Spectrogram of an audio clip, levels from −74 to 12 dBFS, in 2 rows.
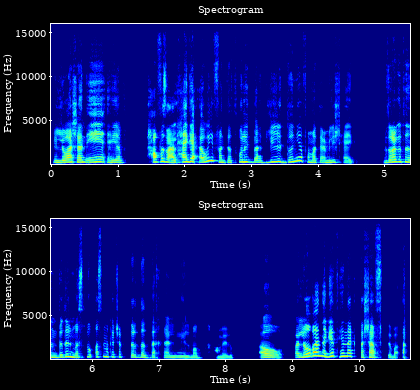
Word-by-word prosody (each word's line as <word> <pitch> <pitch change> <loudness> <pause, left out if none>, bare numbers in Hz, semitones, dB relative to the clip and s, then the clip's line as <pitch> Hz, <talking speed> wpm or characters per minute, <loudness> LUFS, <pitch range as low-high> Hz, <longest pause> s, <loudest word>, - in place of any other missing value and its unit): اللي 215 +1 -1
هو - - +4
عشان 255 -1 +5
إيه 255 +1 +2
هي 225 -1 -2 0.4
تحافظ 280 +6 +3
على 205 0 +5
الحاجة 280 +7 +6
أوي 380 +12 +2
فأنتِ 245 - -5
هتدخلي 240 +6 0
تبهدلي 230 +1 -3
لي 310 - +1
الدنيا 305 - -2
فما 255 - -4
تعمليش 215 +3 -6
حاجة، 160 -5 -10 0.4
لدرجة 275 +5 +3
إن 245 - 0
البيض 245 +5 -2
المسلوق 260 -1 -3
أصلًا 285 +2 -7
ما 295 - -3
كانتش 275 0 -9
بترضى 240 -3 -7
تدخلني 185 -1 -9
المطبخ 175 -1 -12
أعمله، 165 0 -12 0.4
آه، 200 -6 0
فاللي 230 +5 +1
هو 335 - +5
بقى 415 +2 +9
أنا 380 -6 +2
جيت 345 0 0
هنا 345 0 +2
اكتشفت 240 - -1
بقى. - - -12
240 Hz, 205 wpm, -23 LUFS, 215-280 Hz, 0.4 s, بقى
